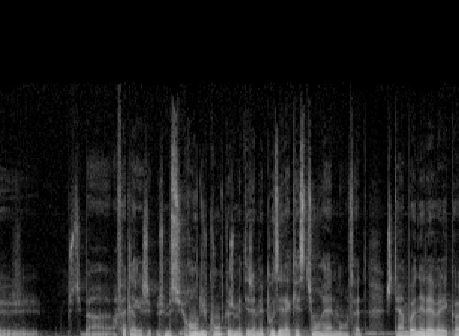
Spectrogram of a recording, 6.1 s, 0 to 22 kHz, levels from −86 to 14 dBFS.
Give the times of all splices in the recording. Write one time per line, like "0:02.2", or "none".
none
